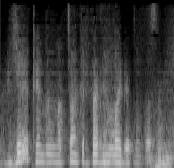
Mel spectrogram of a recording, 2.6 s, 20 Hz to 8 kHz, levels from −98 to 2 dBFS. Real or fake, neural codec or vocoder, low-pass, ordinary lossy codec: fake; codec, 44.1 kHz, 0.9 kbps, DAC; 7.2 kHz; MP3, 32 kbps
